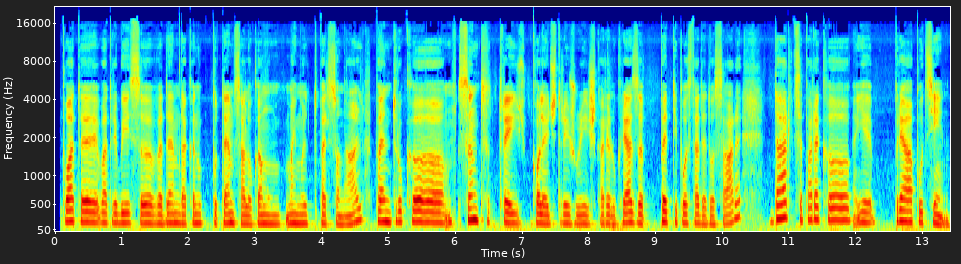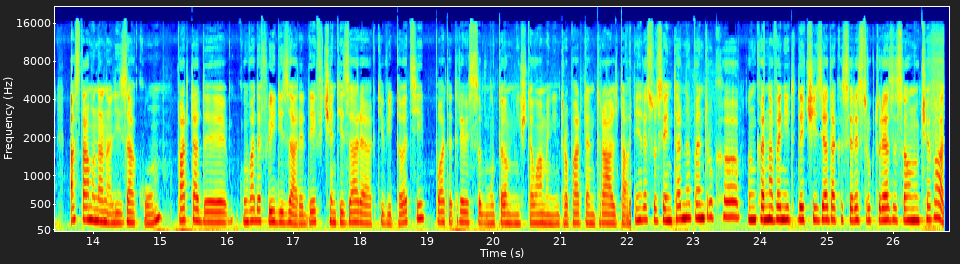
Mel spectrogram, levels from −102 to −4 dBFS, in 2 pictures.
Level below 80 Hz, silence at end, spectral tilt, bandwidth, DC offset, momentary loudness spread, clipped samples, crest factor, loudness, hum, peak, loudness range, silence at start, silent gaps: -42 dBFS; 0.1 s; -5.5 dB/octave; 17 kHz; under 0.1%; 7 LU; under 0.1%; 16 dB; -18 LUFS; none; 0 dBFS; 5 LU; 0.1 s; none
